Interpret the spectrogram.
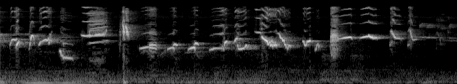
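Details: Energetic oriental magpie-robin (kacer) song, 'gacor' style: a dense run of high whistled notes, quick chirps and rising, falling slurs, delivered in rhythmic bursts about twice a second, close and clear.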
